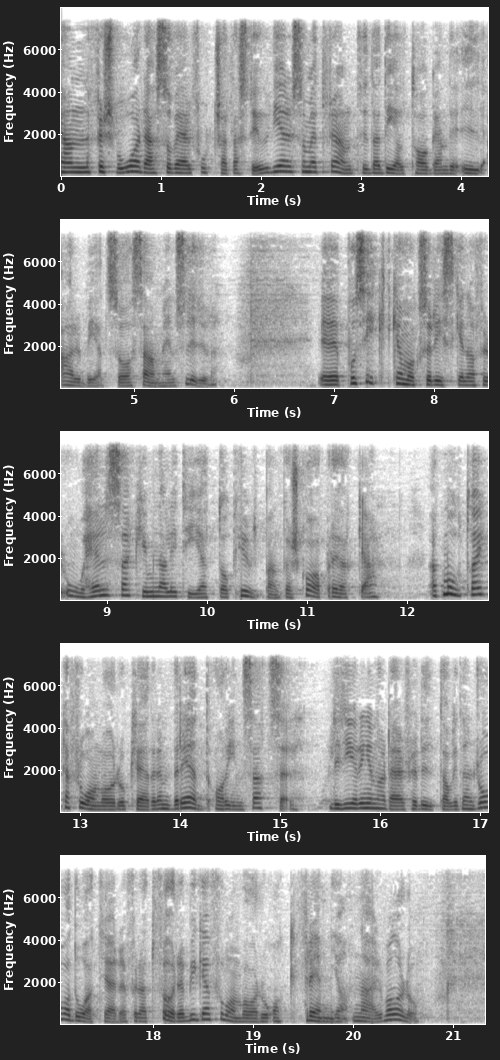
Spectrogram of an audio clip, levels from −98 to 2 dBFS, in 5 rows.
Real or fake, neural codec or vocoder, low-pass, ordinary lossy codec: fake; codec, 24 kHz, 0.9 kbps, WavTokenizer, medium speech release version 2; 7.2 kHz; none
